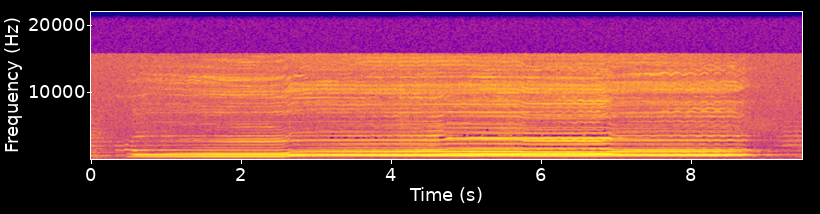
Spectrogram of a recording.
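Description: Two women's voices holding long, smooth notes in close harmony with no audible accompaniment, the pitches stepping up together just under three seconds in and shifting again around five and seven seconds, then stopping abruptly near the end.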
